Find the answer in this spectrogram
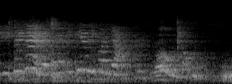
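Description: Raised, high-pitched human voices in short bursts with no clear words, echoing in a hard-walled corridor.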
